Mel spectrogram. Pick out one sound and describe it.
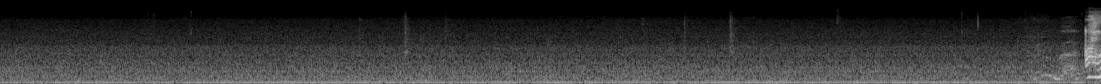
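A ceiling fan hums steadily.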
